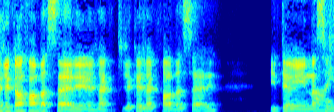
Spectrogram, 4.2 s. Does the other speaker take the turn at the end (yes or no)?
no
